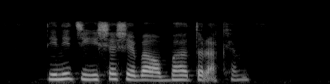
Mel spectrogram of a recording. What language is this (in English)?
Bangla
